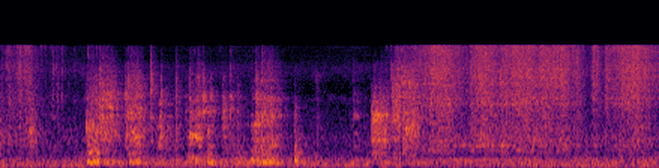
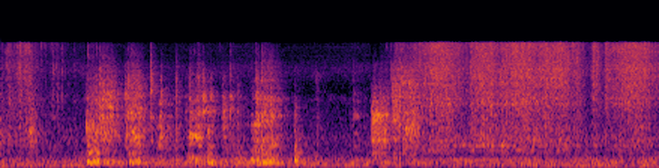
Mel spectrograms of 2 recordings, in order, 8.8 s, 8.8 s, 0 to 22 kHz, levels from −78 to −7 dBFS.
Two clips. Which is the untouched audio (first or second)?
second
